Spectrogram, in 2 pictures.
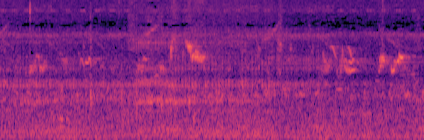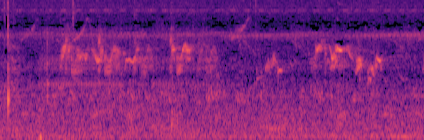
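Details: Red-whiskered bulbul during a bird-trapping session; short bright chirps and warbled phrases come in loose bursts across the clip, over a steady high insect-like hum and low rumbling background noise.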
